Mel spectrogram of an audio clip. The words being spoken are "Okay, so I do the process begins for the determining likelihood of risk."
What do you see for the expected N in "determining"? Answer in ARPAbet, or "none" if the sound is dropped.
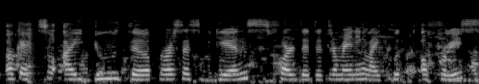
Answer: N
